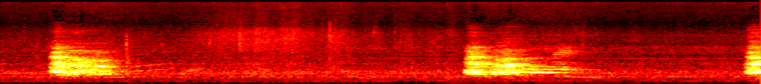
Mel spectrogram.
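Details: Four-week-old Dobermann puppies playing, kennel-raised; three bursts of harmonic, whiny yelping and yipping, each roughly a second long, separated by quiet gaps with faint background noise.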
